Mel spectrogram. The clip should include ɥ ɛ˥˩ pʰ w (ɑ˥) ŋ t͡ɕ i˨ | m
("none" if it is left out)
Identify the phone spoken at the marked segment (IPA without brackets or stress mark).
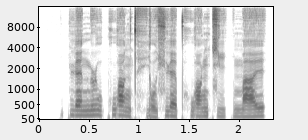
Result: ɑ˥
